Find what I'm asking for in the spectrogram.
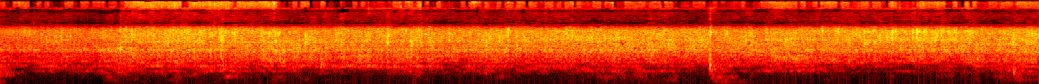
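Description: Loud, steady sizzle of mushrooms frying in oil in a pan, with a hot continuous hiss and one brief clack partway through, no voices.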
